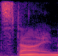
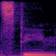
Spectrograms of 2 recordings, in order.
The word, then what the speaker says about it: stein: And I think they said, I think you pronounce it Stein, not Steen.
